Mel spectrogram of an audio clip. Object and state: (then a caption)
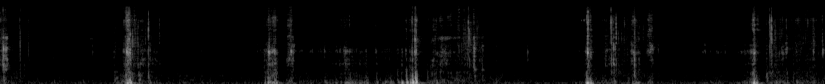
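Glitter-coated soap bar being carved. A metal cutter blade carves crunchy shavings off a solid purple-glitter soap bar with a teal interior, held in hand. Short bursts of gritty crunching and scraping come in clusters with quiet gaps between them, each with a dull low thump under a bright, crackly texture.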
